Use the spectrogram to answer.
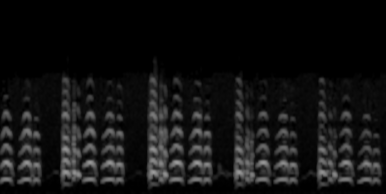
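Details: Willet; call; loudly announcing an observer's presence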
